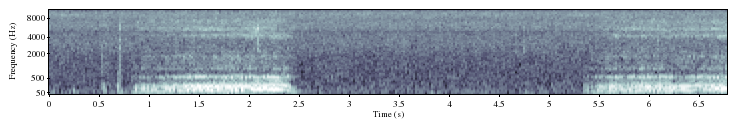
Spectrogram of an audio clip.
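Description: Two long, deep, rumbling snores with a quiet pause between them; loud snoring.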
